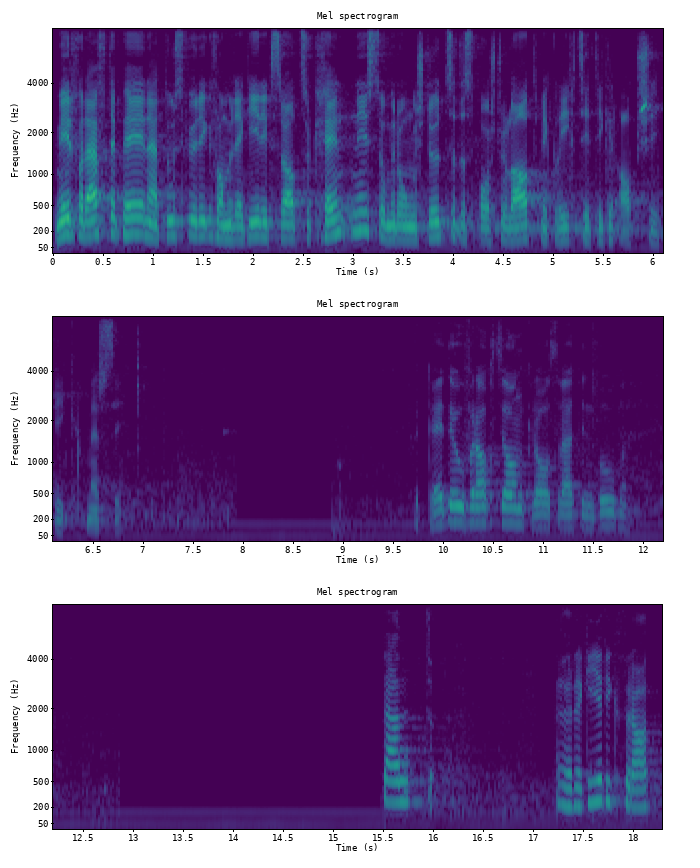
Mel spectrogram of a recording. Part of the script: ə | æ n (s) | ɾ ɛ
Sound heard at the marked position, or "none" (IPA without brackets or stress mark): t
